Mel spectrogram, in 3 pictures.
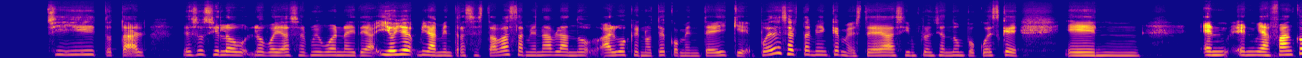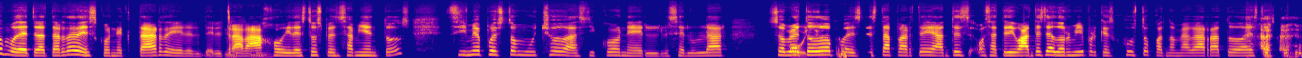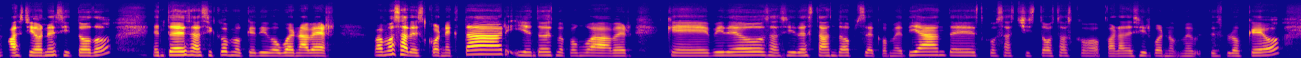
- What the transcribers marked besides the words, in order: other background noise; chuckle; other noise; in English: "stand ups"
- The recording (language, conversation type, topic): Spanish, advice, ¿Por qué me cuesta relajarme y desconectar?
